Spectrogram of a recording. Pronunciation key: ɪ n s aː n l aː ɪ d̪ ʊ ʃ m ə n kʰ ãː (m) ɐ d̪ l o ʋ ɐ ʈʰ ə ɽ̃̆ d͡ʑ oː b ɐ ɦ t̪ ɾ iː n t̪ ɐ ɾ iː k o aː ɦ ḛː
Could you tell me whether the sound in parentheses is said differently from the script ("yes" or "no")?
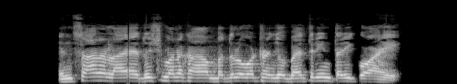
yes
